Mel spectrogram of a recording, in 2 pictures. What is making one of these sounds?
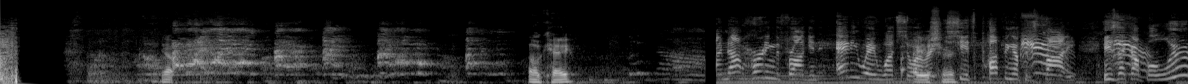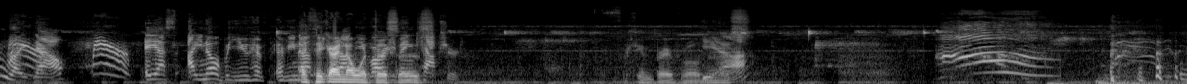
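A young man laughs and talks through a headset microphone.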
